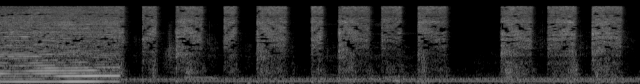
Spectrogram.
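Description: Corded angle grinder running steadily with a motor whine for about the first second, then stopping. After it, an aerosol can of weld-through primer hisses in short repeated bursts, about two a second, with a faint low hum underneath.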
